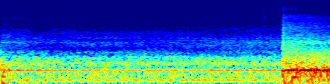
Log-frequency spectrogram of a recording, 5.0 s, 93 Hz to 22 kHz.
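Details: CaptiveAire kitchen hood exhaust fan, new replacement motor, amp draw 3.5 A; old motor suspected killed by variable-speed potentiometer: steady even hum, no knocks or rubbing; normal exhaust fan running.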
